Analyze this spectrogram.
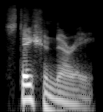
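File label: "stationary", American English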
